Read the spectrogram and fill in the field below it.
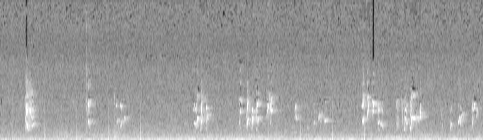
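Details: A singing canary gives scattered bright chirps and quick twittered notes, some clustered into short bursts, against a faint constant low rumble.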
